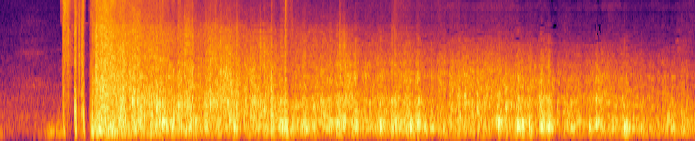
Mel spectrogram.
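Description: Thunderclap from a very close lightning strike: a sudden sharp crack about half a second in, then loud crackling, rumbling thunder that carries on.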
